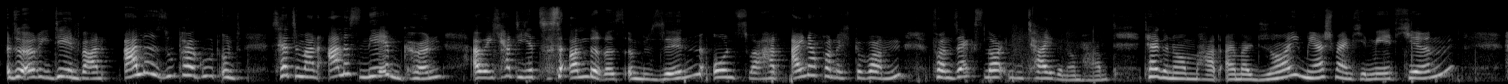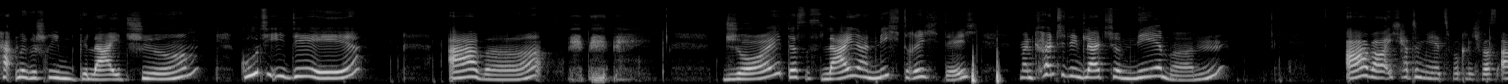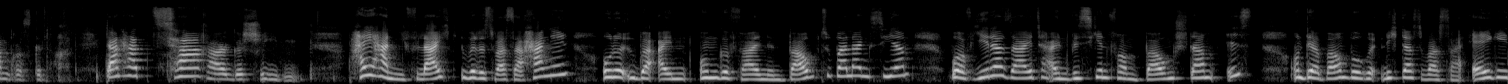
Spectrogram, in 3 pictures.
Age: 10-29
